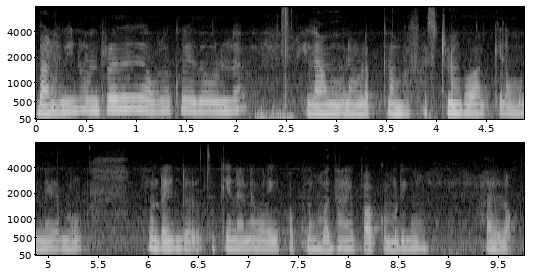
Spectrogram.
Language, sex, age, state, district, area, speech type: Tamil, female, 18-30, Tamil Nadu, Tiruvarur, urban, spontaneous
